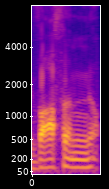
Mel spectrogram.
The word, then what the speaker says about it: Waffen: Well, W's are pronounced like a V in German, but so I believe it would be Waffen, or maybe they've anglicized it.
